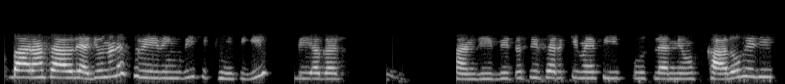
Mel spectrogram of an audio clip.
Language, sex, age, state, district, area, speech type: Punjabi, female, 18-30, Punjab, Barnala, rural, conversation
